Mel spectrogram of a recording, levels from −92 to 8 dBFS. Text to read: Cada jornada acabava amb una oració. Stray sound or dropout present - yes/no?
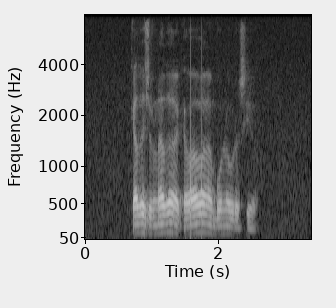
no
